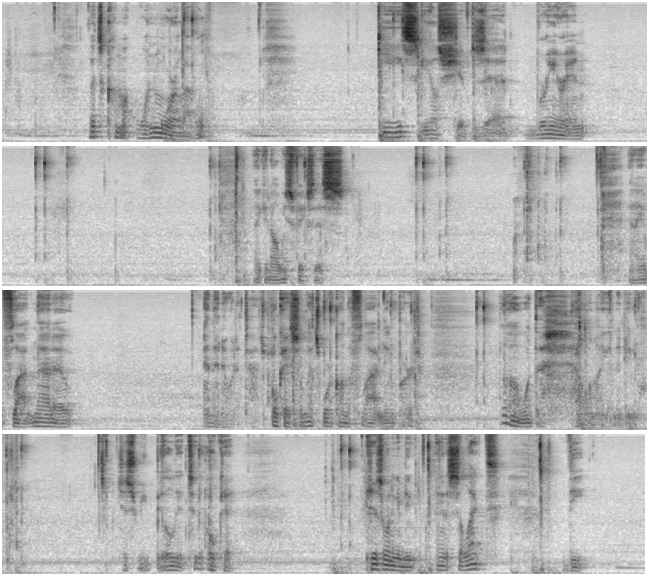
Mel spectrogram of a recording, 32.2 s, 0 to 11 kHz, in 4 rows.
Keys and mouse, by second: 4.7 e, 11.0 Tab, 13.3-18.4 drag, 19.8 Tab, 20.6-22.1 middle drag, 22.1 click, 23.4 a, 23.7-24.7 middle drag, 25.3 middle click, 28.5-29.5 drag, 29.5 ctrl+KP_Add.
